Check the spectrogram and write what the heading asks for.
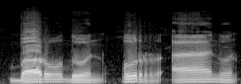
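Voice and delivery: bardun Qur'anun chanted slowly in recitation voice; recited Arabic. Shown as a demonstration. Teacher reciting bardun Qur'anun, slow recitation. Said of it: "Ro-nya mati".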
